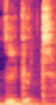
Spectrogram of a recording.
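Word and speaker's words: Eget: How do you say the name? Adam Egot. Egot. Spelled different. Like the bird. That's Egret.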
